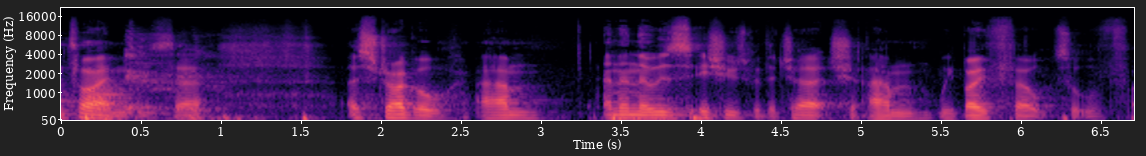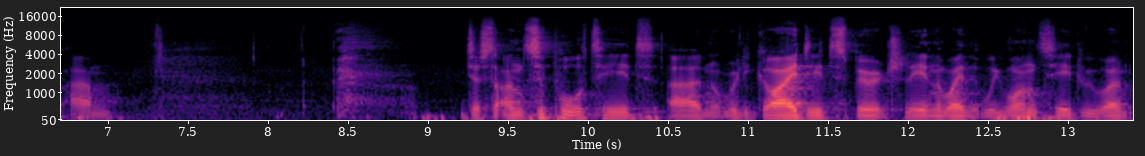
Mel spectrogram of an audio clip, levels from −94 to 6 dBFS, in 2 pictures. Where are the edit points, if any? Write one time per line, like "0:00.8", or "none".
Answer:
0:03.2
